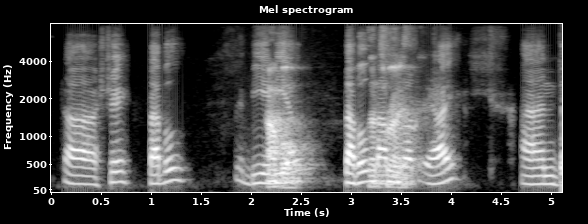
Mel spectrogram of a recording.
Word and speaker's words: Shea: from maple babel dot ai did i pronounce it right uh shay pebble bevel dot ai and uh we're gonna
